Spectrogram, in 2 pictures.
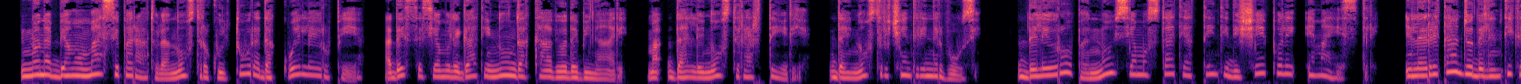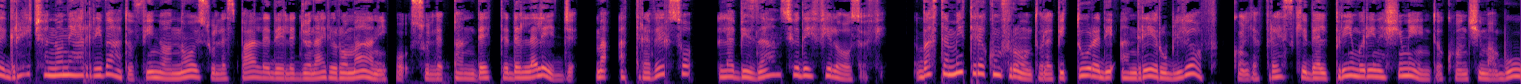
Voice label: italian female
